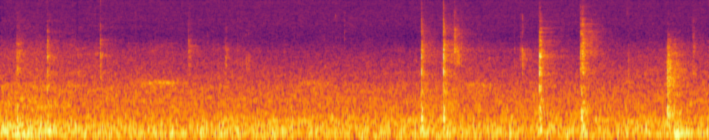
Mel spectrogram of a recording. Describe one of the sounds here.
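A boy chews food.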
